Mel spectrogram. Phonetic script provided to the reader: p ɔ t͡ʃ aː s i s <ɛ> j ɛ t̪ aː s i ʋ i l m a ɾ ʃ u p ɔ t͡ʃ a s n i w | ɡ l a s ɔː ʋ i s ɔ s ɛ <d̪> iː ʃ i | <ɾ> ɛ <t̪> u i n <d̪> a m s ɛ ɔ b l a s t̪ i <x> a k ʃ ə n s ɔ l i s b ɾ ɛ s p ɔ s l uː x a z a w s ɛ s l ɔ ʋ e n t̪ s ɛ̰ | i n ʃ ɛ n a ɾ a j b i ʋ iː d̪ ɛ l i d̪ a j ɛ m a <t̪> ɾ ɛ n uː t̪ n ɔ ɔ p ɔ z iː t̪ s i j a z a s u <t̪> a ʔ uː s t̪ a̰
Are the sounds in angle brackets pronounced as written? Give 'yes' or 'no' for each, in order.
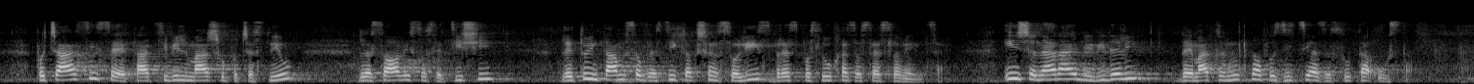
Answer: yes, no, no, yes, no, no, yes, yes

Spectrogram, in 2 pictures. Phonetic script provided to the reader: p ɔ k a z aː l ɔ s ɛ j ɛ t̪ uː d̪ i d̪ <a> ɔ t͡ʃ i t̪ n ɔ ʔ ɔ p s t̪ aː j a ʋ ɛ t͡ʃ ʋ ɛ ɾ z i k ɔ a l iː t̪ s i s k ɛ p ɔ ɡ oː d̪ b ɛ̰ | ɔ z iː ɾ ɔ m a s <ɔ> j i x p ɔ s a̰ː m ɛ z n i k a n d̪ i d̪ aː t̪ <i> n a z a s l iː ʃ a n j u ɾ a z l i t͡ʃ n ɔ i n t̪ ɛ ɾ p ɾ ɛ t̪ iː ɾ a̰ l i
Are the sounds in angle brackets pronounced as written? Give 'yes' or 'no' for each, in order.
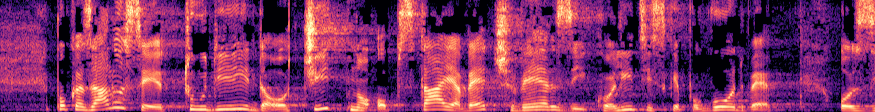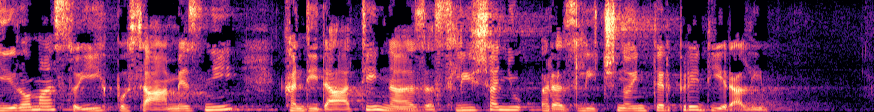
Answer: yes, yes, yes

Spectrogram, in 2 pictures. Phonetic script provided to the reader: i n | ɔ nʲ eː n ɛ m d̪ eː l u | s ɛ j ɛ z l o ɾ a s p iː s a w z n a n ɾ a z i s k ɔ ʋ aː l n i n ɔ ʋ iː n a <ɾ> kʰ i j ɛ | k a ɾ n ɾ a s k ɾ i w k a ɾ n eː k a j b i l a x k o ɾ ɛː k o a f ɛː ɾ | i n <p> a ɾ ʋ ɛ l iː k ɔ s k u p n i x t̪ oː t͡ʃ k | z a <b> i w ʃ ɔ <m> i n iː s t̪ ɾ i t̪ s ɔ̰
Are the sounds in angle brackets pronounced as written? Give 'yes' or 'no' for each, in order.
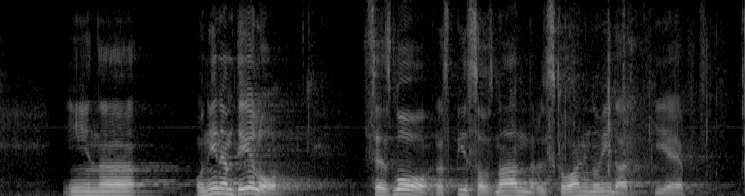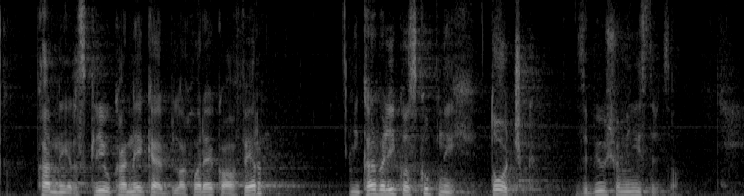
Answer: yes, no, yes, yes

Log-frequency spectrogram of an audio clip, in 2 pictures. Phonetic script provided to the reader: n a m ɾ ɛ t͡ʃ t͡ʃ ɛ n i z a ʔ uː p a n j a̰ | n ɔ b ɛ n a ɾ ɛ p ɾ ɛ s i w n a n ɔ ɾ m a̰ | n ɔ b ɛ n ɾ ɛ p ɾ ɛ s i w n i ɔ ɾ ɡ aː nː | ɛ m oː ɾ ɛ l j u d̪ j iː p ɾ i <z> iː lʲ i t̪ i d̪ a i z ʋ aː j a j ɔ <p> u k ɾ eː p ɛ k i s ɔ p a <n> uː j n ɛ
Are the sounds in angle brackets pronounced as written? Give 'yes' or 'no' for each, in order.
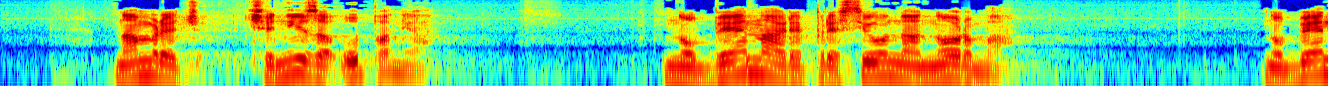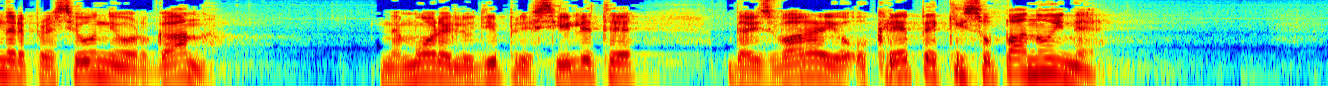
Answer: no, no, yes

